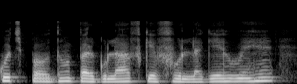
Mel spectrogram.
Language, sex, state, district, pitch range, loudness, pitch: Hindi, male, Jharkhand, Ranchi, 130-150 Hz, -17 LUFS, 140 Hz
